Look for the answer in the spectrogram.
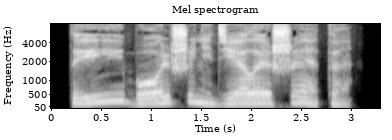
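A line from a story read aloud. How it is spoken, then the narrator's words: Low singsong voice. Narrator (Russian): низким распевным голосом сказал Сигал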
